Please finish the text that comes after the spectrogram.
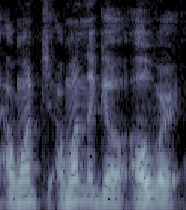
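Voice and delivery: ordinary talk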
